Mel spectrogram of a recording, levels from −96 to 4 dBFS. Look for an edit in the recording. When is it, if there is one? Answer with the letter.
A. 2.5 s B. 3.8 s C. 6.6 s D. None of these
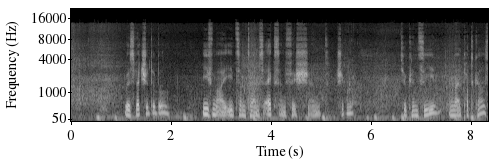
C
